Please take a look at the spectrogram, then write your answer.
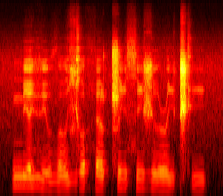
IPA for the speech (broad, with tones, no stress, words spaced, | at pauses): mʲɛ˥vʲu˩ ðɤ˩ʑɤ˥hɛ˩ʈ͡ʂi˥ si˥ʒɯ˩ɹi˩t͡ʃʼi˩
